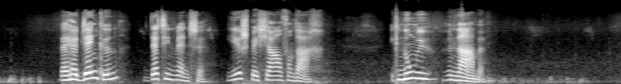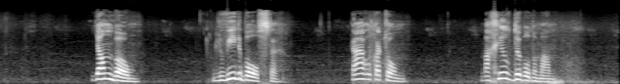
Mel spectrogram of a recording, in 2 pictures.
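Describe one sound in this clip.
An elderly woman speaks slowly and solemnly into a microphone outdoors, in short phrases with pauses.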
